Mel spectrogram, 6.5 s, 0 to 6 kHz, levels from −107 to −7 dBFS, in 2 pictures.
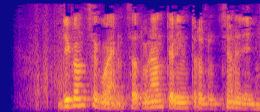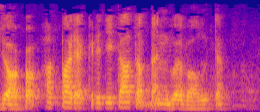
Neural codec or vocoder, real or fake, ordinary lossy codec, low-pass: none; real; MP3, 24 kbps; 5.4 kHz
